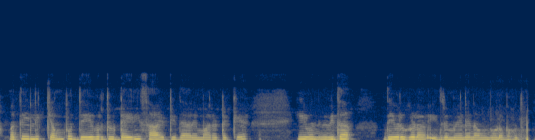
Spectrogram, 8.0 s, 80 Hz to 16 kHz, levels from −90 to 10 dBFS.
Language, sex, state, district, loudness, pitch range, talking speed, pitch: Kannada, female, Karnataka, Gulbarga, -17 LUFS, 210-240 Hz, 110 wpm, 230 Hz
